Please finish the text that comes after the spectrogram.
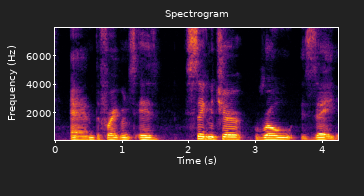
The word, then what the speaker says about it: Rosé: the fragrance is signature ro zay it has an accent in the word it is not signature rose although there is rose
